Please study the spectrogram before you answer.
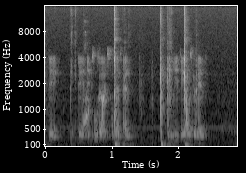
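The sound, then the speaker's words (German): Typing on a computer keyboard, ending with a press of the Enter key: a few sharp, crisp key clicks at irregular intervals over faint background noise. “Gebe ich wieder billy.de/chat ein. So, und dann gebe ich auch wieder Ilja ein, drücke Enter.”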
